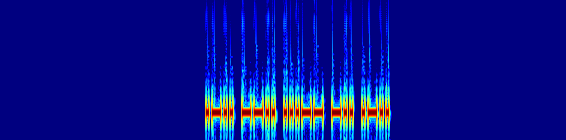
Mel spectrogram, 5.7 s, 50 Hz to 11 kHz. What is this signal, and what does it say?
Morse code, heard as a keyed tone, about 40 wpm, 700 Hz. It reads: LZ3DL
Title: DXCC-100 Call Signs - 5 Characters - 40wpm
